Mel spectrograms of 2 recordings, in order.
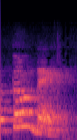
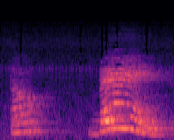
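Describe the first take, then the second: First: Said in the usual way. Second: "Também" split, pause, then a long BÉM; stress on last syllable. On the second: Shown as a demonstration. Teacher showing última sílaba forte, "Também" broken before a drawn-out BÉM. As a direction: break "Também" in two and stretch the BÉM. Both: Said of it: "Última sílaba forte".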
